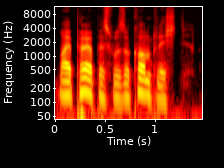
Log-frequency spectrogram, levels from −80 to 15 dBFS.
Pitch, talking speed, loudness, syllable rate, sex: 135 Hz, 160 wpm, -17 LUFS, 7.3 syllables/s, male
